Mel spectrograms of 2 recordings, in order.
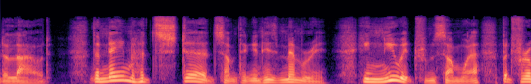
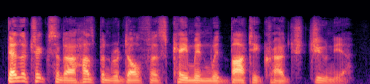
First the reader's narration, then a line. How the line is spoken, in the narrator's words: said Sirius in the same brusque voice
